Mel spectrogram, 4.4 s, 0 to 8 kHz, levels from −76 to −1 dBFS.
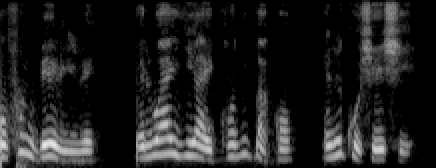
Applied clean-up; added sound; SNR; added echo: neural mask model DeepFilterNet 3.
